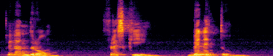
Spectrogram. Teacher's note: in Veneto gli accenti sono tutti in fondo e tutte le N in fondo e velari, col dorso della lingua sul palato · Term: N velare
